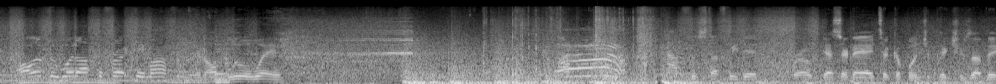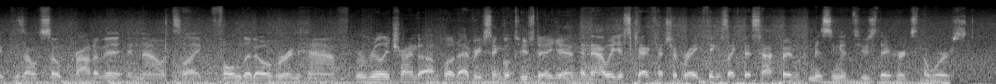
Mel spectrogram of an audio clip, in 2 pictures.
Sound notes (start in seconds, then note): 3.5 intense music; 5.7 shouts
